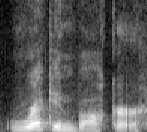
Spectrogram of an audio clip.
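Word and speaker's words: Rechelbacher: um founder was horse how do you say the last name reinbacher reinbacher you would never know it was pronounced that that way by looking at it it's very rough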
